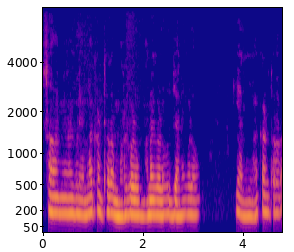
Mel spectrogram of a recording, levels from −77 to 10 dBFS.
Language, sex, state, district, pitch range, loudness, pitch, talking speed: Kannada, male, Karnataka, Chamarajanagar, 150-175 Hz, -18 LUFS, 160 Hz, 100 wpm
